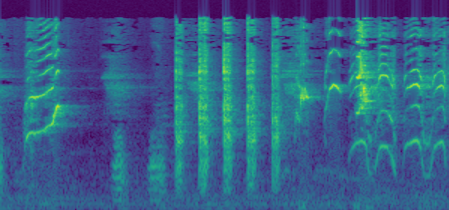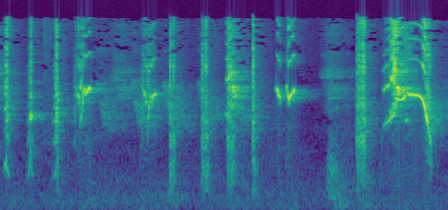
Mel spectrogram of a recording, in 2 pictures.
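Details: Male white-eyed Javan myna singing, used as a lure to prompt reluctant mynas to sing: a rapid, varied run of harsh clicks, sharp chips and looping whistled notes, including a burst of three quick rising-falling whistles midway.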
